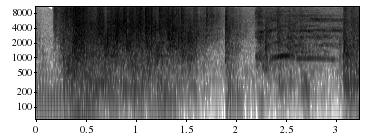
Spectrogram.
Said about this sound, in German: Jetzt und zum Beweis und mit meiner ausdrücklichen Erlaubnis darf er einen Monoblock auf dem Boden unseres Lasters zerschlagen. Ein Hieb und das Ding ist hin.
